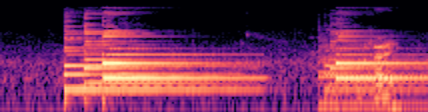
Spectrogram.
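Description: Acoustic guitar chord strummed and left to ring, fading over about two seconds, then strummed again near the end. It is an A chord fingered in the D shape of the CAGED system.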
